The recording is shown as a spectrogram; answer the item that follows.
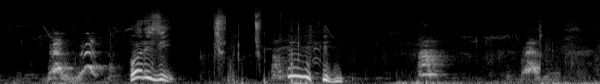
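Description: A dog barking several times, in short separate barks with pauses between them.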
